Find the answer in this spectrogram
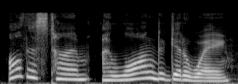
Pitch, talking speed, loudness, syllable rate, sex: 230 Hz, 200 wpm, -15 LUFS, 5.0 syllables/s, female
